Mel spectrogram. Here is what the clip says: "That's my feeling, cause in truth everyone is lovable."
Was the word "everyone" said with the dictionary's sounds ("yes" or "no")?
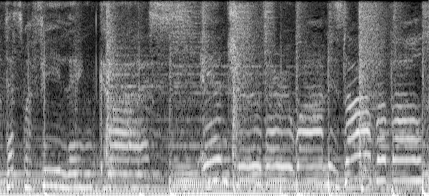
no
